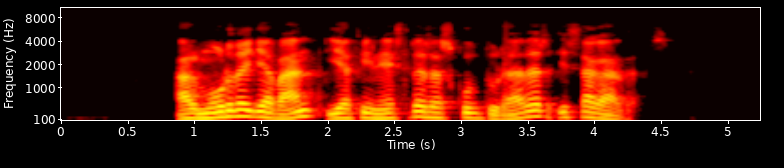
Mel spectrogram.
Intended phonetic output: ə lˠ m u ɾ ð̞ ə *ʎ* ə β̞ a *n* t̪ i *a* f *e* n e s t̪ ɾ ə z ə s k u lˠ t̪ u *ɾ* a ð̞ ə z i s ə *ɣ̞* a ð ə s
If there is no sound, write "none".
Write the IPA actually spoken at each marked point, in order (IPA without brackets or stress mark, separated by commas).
ʎ, n, a, i, ɾ, ɣ̞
